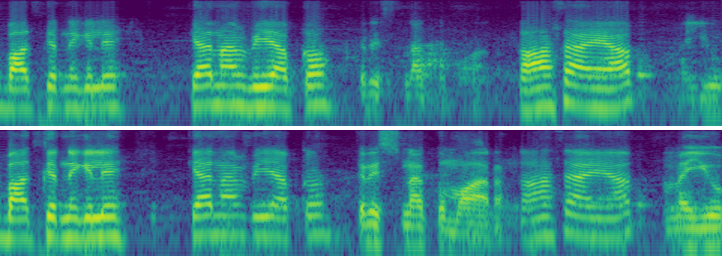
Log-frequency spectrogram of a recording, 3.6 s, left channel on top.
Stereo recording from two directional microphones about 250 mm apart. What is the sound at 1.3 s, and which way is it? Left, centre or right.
Speech, left.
